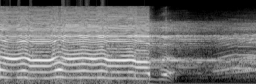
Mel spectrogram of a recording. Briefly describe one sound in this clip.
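A man chants loudly in a melodic voice through a microphone.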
